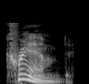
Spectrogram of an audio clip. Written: crammed

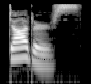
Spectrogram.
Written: daughter's

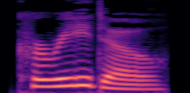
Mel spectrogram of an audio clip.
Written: currito

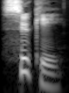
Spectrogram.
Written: suki

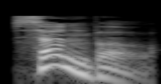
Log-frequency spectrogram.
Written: sunbow

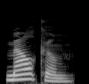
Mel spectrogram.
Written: malcolm

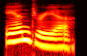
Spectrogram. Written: andrea

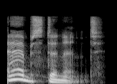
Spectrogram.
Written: abstinent

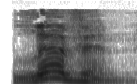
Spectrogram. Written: levin

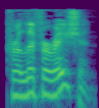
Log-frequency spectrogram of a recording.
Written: proliferation

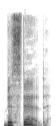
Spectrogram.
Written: bestead

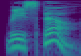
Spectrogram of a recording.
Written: respell

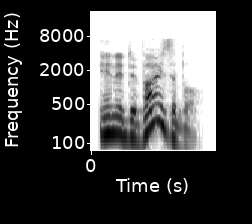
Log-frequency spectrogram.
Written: inadvisable

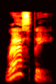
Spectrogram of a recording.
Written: raspy

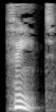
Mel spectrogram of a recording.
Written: feint

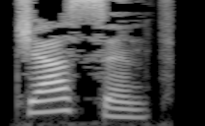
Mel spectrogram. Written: jacinthe

